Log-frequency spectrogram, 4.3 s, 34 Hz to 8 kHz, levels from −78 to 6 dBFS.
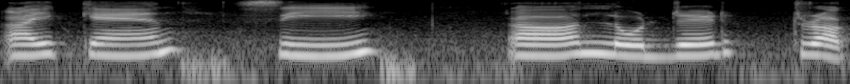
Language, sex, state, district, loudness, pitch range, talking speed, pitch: English, female, Punjab, Kapurthala, -14 LUFS, 220-240 Hz, 85 wpm, 225 Hz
